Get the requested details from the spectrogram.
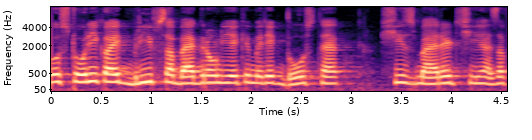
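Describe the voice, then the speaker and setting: In a very clean recording with a silent background, a woman speaks at a moderate pace and medium pitch, her tone dark and mellow and her pitch variation ordinary. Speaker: YouTuber discussing social issues. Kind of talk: casual talk to camera.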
